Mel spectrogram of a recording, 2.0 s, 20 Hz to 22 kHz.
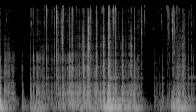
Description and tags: drip on plastic001
Drip recorded in an anechoic chamber using a Studio Projects B-1 LDM into a MOTU 896. Unprocessed.
The drips are coming from a bottle about 30 cm above a plastic bucket.
First one drip and then quite a few more in very short succession allmost a tiny stream.
anechoic-chamber, bucket, drip, field-recording, plastic, purist, water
